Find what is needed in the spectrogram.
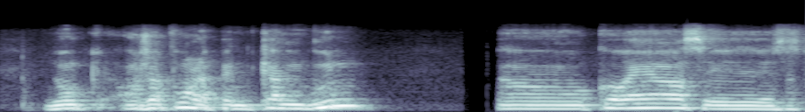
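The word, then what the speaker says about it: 漢文: Donc en Japon, on l'appelle Kanbun. En coréen, ça se prononce Hanmun.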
